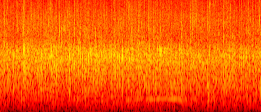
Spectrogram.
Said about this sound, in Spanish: Un aplauso a Dios, que Él se lo merece.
